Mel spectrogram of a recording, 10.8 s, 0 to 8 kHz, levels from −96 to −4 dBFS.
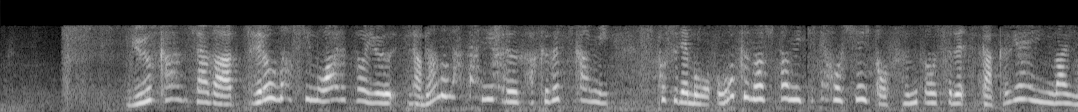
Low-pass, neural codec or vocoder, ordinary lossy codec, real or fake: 7.2 kHz; codec, 16 kHz in and 24 kHz out, 0.6 kbps, FocalCodec, streaming, 2048 codes; AAC, 16 kbps; fake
